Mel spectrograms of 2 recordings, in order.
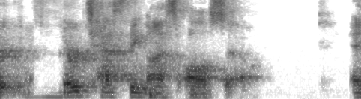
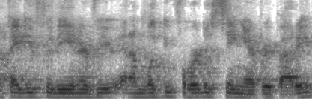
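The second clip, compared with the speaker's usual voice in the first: very quick, rattled-off delivery. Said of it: "just really quick".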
